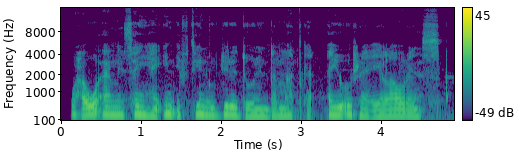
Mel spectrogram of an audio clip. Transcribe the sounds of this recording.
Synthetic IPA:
wɑħɑuːʔaːmɪnsɐnjɐɦɛjʔɪnʔɪft̪ʰiːnuːt͡ʃɪlɪd̪ɔːnɪnɖɐmaːd̪kʰɐ̰ʔɐjuːʔʊraːʕɪjɛlawɾɛns

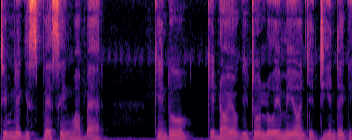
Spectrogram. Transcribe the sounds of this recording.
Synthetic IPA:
tɪmneɡɪspesɪŋmabɛr | kendo | kɪdɔjɔɡɪtoloemɪɔɲd͡ʒetjendeɡɪ

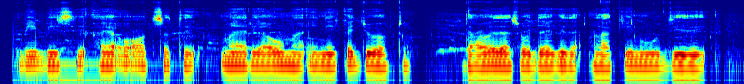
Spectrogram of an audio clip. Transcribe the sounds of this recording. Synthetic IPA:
biːbiːsiːʔɐjaːʊ̰ʕɔd̪sɐt̪ʰɛjmaɾjaʊmaʔɪnɛjkʰɐd͡ʒɐwaːbt̪ʰɔ | d̪ɑʕwɐðaːswɐd̪ɛːɣɪðɐ̰laːkʰɪnwuːd̪iːðɛj

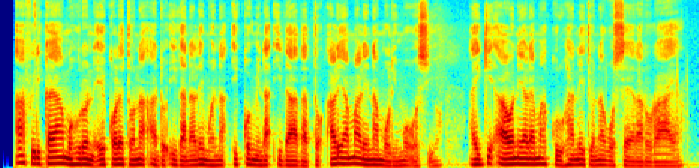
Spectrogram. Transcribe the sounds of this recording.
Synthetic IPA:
afiɾikajamoɦuɾoneːkɔɾɛtɔnaʔado̰ʔiɣanaɾemwɛnaikominaʔiðaðatɔʔaɾeamaɾenamoɾimo̰ʔo̰siɔ | aiɡeʔaɔneaɾeamakuɾuɦanetiɔnaɣosɛɾaɾoɾaja

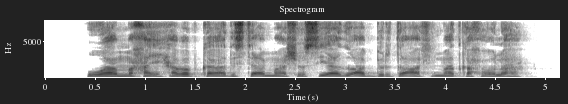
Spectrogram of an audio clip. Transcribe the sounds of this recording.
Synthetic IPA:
wɑːmɑħɑjhɐβɐbkʰɐaːd̪ɪst̪ʰɪʕmaːʃɔsɪaːd̪ʊʕɑbɪrt̪ʰɔʕɑːfɪmaːd̪kʰɐħɔːlɐɦɐ

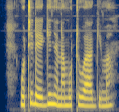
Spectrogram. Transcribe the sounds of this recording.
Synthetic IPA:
wotiɗɛiɡiɲanamutuwaɡima

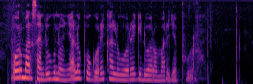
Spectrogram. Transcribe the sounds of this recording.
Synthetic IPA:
wɔɾmarsanduɡnɔɲalɔpoɡoɾekalwoɾeɡɪdwaɾɔmard͡ʒa̰pʰṵr

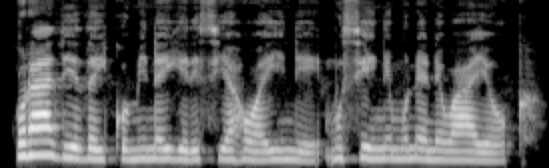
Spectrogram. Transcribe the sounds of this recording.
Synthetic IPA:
koɾaːðieðaikominaiɣeɾesiaɦɔainemosiainemonɛnɛwajɔk

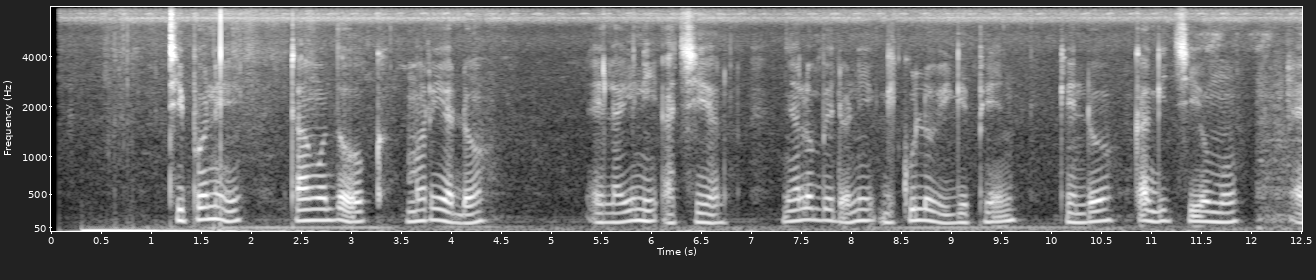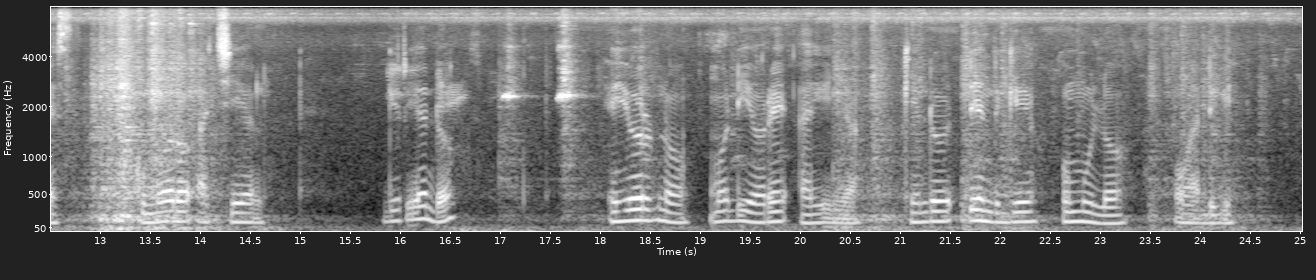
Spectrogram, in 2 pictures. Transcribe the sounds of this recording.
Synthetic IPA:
tʰiponɪtʰaŋɔd̪okmɔɾɪɛdɔ | ḛlainiʔat͡ʃɪɛl | ɲalobedo̰nɪɡikulowiɡepʰḭɲkʰendokaɡɪt͡ʃḭomoɛskumoɾoʔat͡ʃɪɛl | ɡɪɾɪ̰ɛdo | ejoɾnɔmɔdɪɔɾɛaɪ̰ɲa̰kendodendɡɪomulo | wa̰dɡɪ

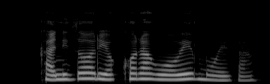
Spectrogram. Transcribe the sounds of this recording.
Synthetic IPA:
kaniðɔɾjɔkɔɾaɣwɔwemwɛɣa

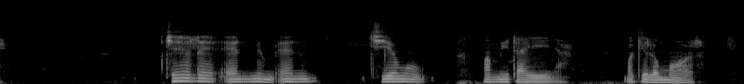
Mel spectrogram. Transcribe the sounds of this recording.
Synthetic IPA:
t͡ʃɛlɛʔɛnʔɛn | t͡ʃjemo | mamɪtaɪɲa̰mʔakelomɔɾ

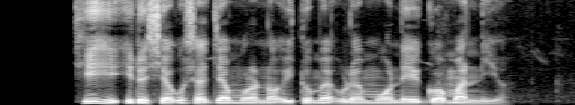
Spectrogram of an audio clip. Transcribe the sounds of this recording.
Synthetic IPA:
hihiʔindɔɕjaɣoʃad͡ʒamoɾanɔitomɛʔoɾɛmɔneːɡɔmaniɔ̰

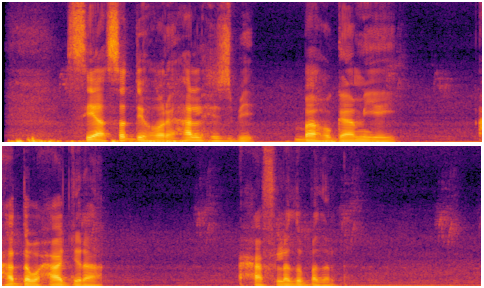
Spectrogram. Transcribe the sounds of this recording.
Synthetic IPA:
sɪjaːsɐd̪iɦɔɾɛɦɐlħɪs̬bɪ | baːɦɔɡaːmɪjɛj | hɐd̪ɐwɑħɑːt͡ʃɪɾɐ | ħɑflɐðɔbɐðɐ̰n

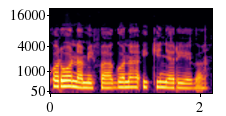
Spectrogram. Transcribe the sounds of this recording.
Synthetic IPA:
kɔɾwɔnamɪfaɡɔnaʔikiɲaɾjeɣa̰

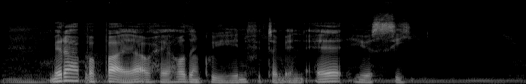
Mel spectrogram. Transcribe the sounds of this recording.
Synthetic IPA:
mɪɾɐɦɐpʰɐpʰajɐwɑħɑjɦɔðɐŋkʰʊjɪɦiːnfɪt̪ʰɐmɪ̰nɛjɔsi

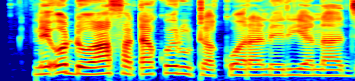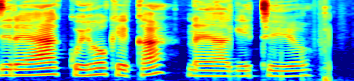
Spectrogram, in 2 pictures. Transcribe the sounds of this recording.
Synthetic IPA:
neodowafatakweɾutakwaɾaneɾianad͡ʑeɾajakweɦɔkɛkanajaɣetejɔ

